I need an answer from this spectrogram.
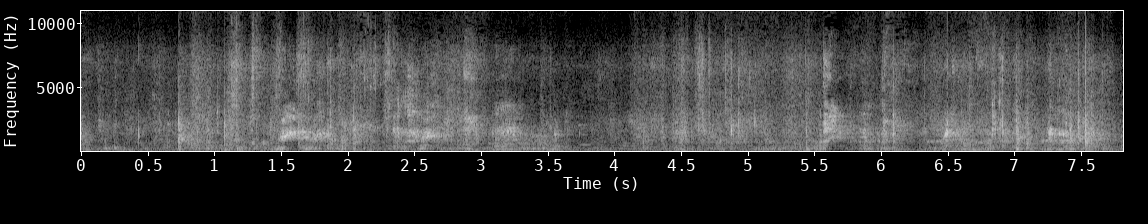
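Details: A litter of bulldog puppies, five and a half weeks old, from Rocko and Teerza, playing and fighting together: brief high squeaky yelps and whimpers scattered over steady scuffling and rustling noise.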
